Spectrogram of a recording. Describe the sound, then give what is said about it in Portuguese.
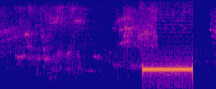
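After the other person hangs up, a single long, steady telephone tone sounds for about a second. Quiet talk comes before it. “Ó, tá vendo? Foi ela mesmo que desligou. Não tá nem mais atendendo.”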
